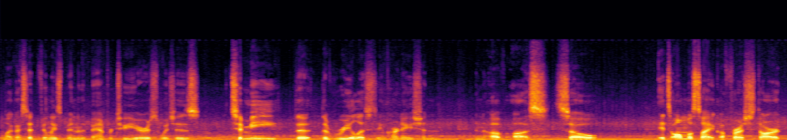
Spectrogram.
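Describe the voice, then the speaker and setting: A man's voice: medium pitch, steady tone, a little slow, background noise. A man who sings and plays guitar answers interview questions thoughtfully and hunts for words with frequent ums. Spanish was his first language. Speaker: singer and guitarist. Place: music club.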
